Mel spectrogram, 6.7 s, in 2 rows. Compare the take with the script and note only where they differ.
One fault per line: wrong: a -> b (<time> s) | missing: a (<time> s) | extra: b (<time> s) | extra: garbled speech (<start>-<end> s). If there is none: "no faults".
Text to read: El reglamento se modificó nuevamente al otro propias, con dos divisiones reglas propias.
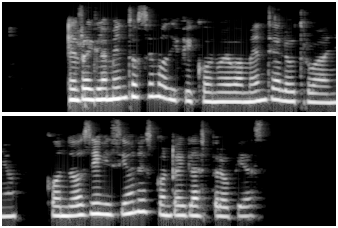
wrong: propias -> año (3.1 s)
extra: con (4.9 s)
